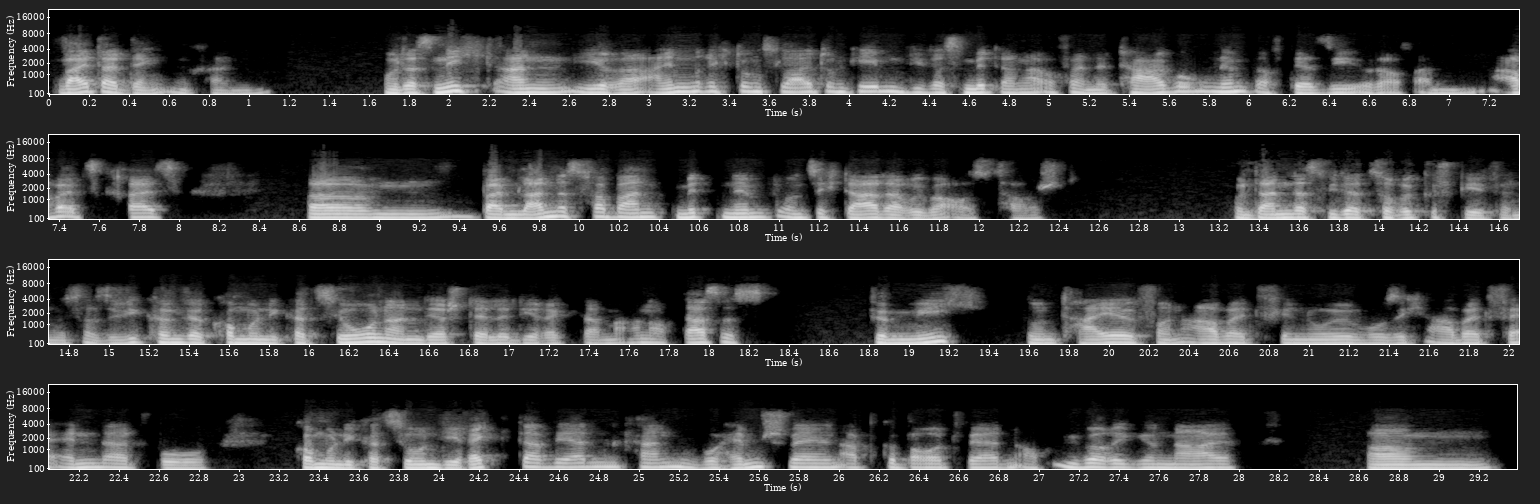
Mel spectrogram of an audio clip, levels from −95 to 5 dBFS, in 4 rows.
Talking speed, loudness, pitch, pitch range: 155 wpm, -19 LUFS, 135 Hz, 120-145 Hz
